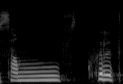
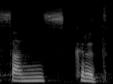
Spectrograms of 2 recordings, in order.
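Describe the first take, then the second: First: The nasal before the s is an m. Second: The nasal before the s is a dental n. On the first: This is how southern speakers say it. "In the south, they would tend to keep it as a makara" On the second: This is how northern speakers say it. "the Anuswara would tend to have more of the Dantya pronunciation, which is what the North Indians tend to do"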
